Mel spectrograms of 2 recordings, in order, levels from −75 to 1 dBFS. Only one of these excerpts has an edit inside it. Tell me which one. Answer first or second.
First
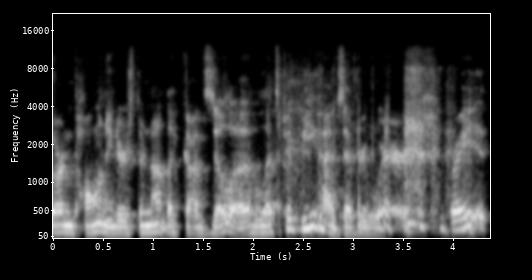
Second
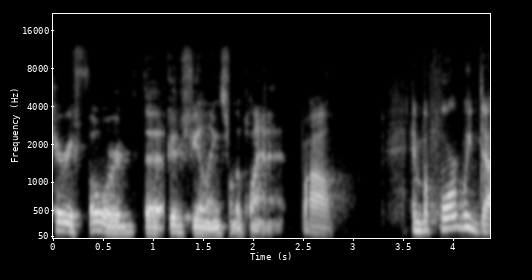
second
